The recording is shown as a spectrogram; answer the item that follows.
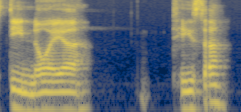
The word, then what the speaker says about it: Die Neue These: It's German, so it's Die Neue These.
